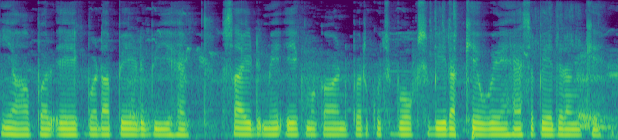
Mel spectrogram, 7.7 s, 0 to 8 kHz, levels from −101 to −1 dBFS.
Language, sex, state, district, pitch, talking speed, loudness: Hindi, male, Uttar Pradesh, Shamli, 125 Hz, 165 wpm, -17 LUFS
